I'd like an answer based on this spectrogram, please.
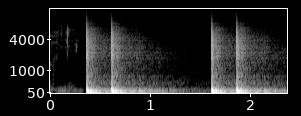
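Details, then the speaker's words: Simulated maternal heartbeat as heard in the womb from about 18 weeks: two strong, slow, deep lub-dub beats, about 48 a minute, stronger and slower than the fetal heartbeat. "And how does that stronger? Yeah. And slower. Yeah. And that's when we first hear our mother's heartbeat."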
